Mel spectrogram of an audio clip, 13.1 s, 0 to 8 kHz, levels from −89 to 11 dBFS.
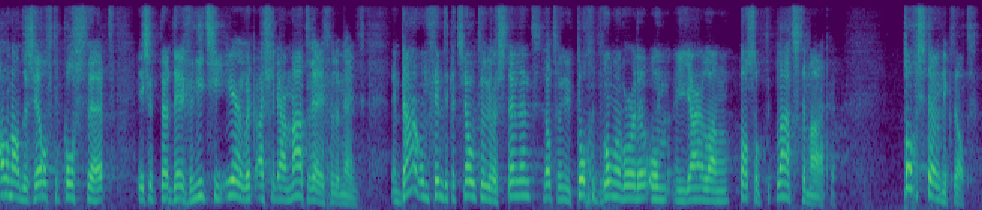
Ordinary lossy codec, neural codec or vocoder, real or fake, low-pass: none; codec, 32 kHz, 1.9 kbps, SNAC; fake; 7.2 kHz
